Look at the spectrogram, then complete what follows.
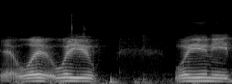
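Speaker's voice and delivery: put-on drunken voice. Voicing a man who stumbled drunk into bed, answering someone kneeling beside it: drunk man voice. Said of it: "this dude has been on the sauce".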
